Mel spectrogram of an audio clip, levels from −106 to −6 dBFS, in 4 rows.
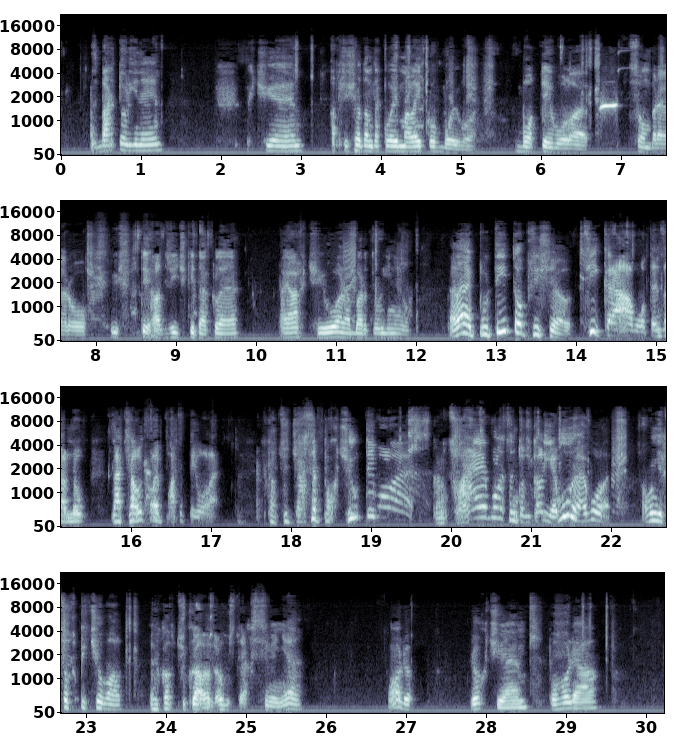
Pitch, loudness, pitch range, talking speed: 130 Hz, -22 LUFS, 100-160 Hz, 125 wpm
